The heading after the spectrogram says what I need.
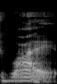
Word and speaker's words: ह्य: not he it is Hy right so it has to be pronounced like my has pronounce my right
